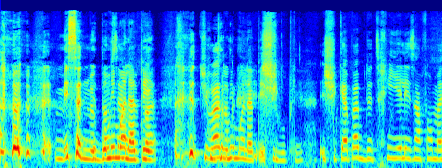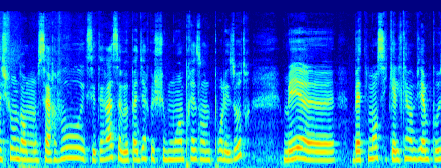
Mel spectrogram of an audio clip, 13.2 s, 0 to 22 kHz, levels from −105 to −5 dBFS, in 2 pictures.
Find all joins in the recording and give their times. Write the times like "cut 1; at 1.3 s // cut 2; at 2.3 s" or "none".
none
